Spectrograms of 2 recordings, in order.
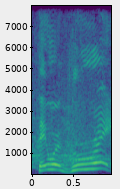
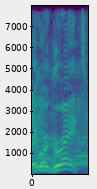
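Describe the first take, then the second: First: Pure delight, higher again; excited, higher. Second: Excited. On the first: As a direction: repeat it louder and higher. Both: Real, not acted.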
